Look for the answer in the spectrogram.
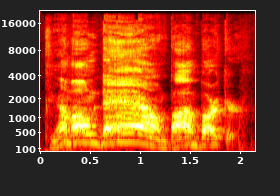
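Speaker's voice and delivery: usual speaking voice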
